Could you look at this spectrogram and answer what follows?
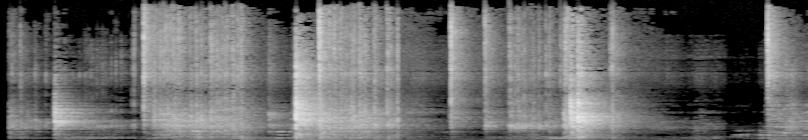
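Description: Small metal magnetic balls clicking and clattering as they snap onto one another and are pressed into a flat sheet by hand, in several separate bursts.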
